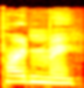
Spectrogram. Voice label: pardon me, female; Source Engine; video game; npc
